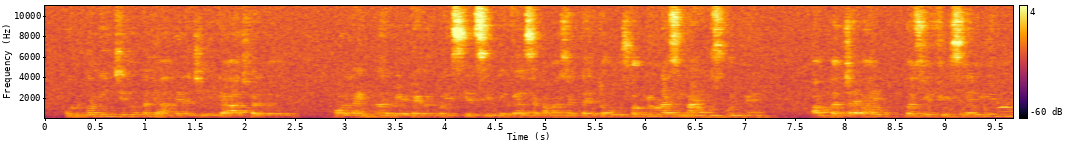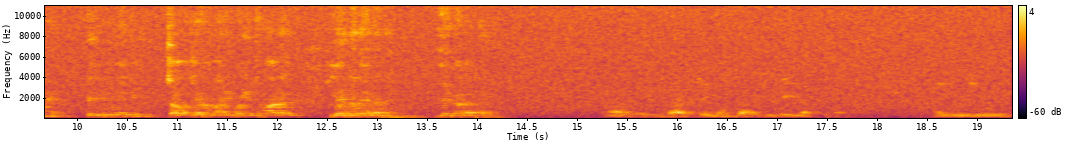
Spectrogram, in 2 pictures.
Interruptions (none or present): none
